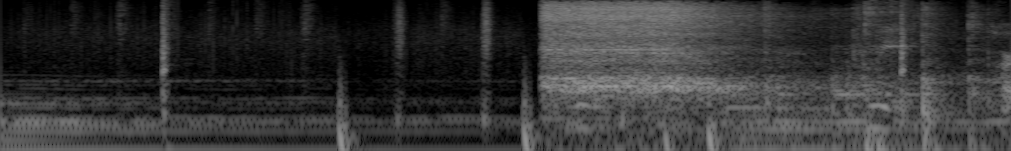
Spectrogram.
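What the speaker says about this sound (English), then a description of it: "back to the blow drying" A hair dryer blows on hair, first a low hum broken by a few thumps and clicks, then a loud steady airy roar for the last couple of seconds, with handling bumps underneath.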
